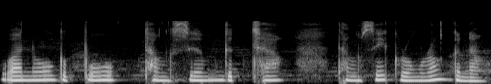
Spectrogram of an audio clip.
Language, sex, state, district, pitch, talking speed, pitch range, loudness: Garo, female, Meghalaya, West Garo Hills, 195 Hz, 85 wpm, 190-205 Hz, -18 LUFS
